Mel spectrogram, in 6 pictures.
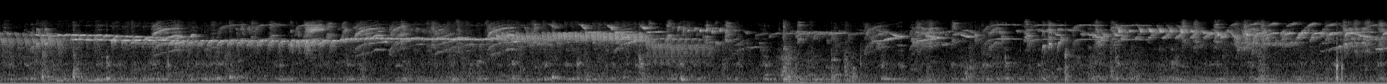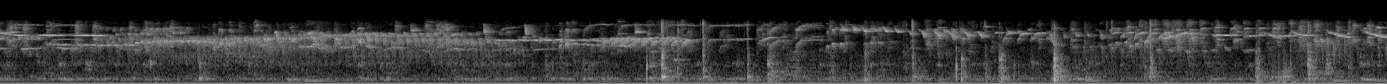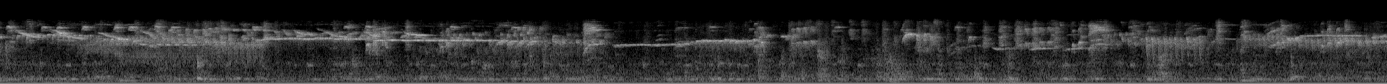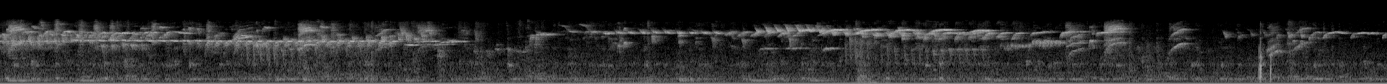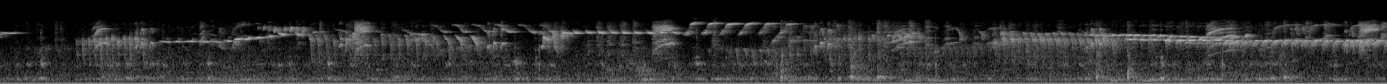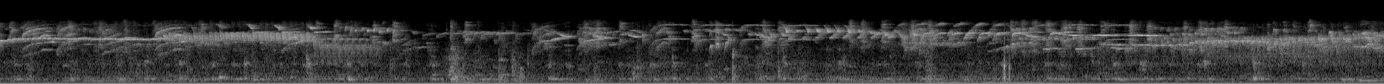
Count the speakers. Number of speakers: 0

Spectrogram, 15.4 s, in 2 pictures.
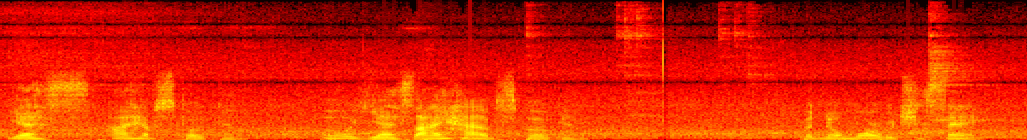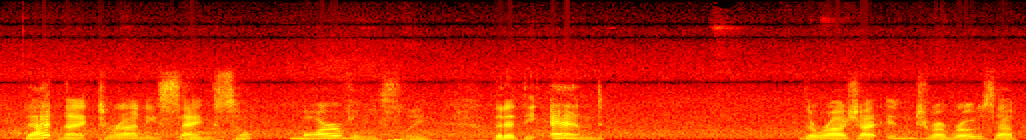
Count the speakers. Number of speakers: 1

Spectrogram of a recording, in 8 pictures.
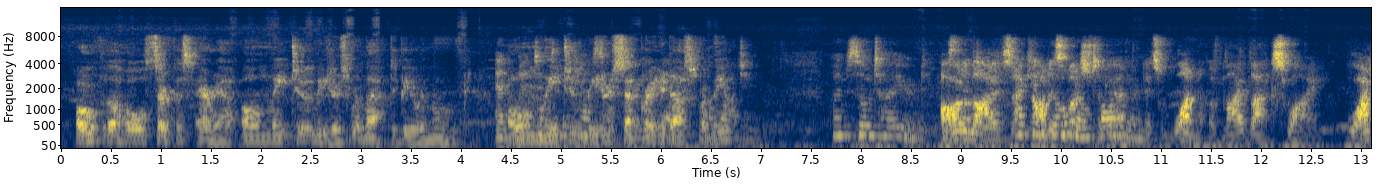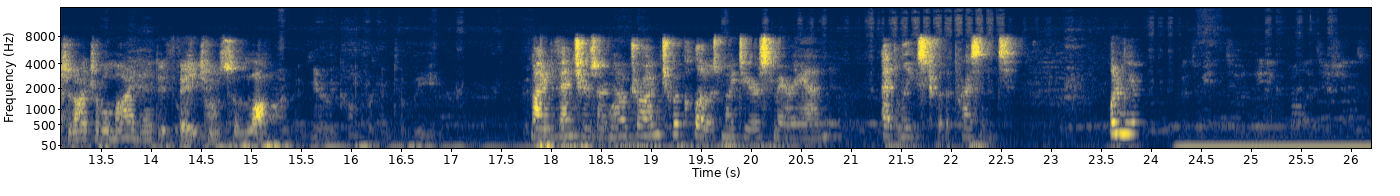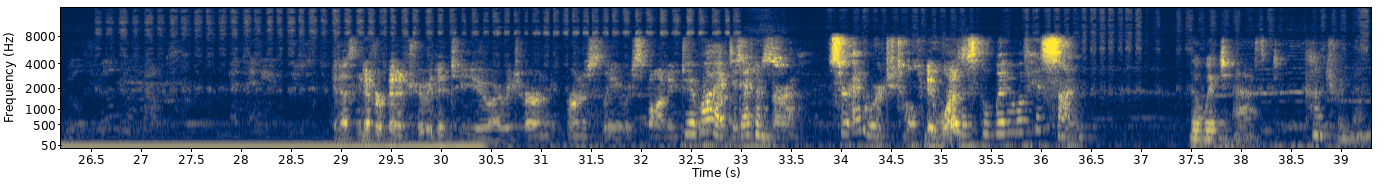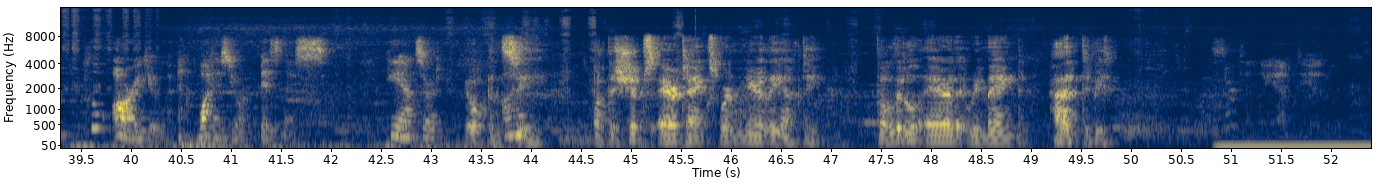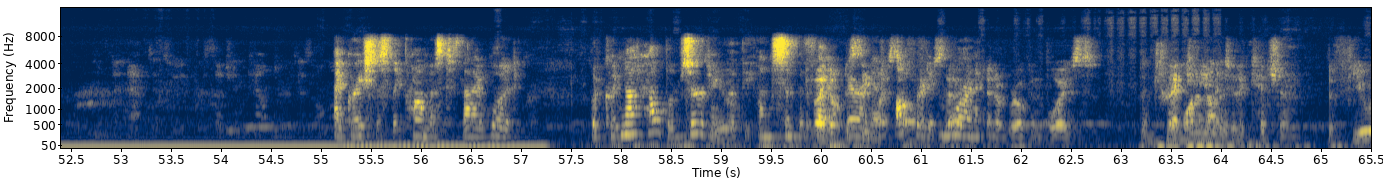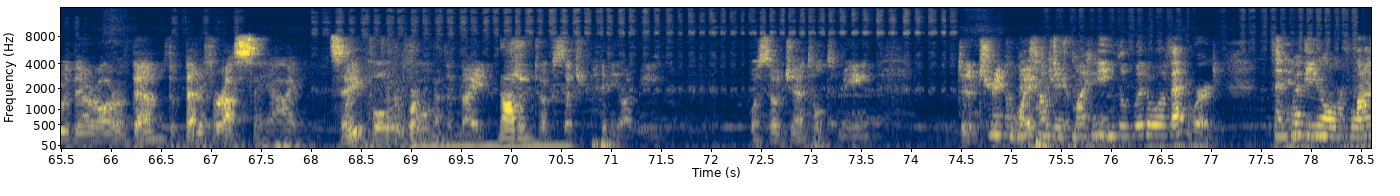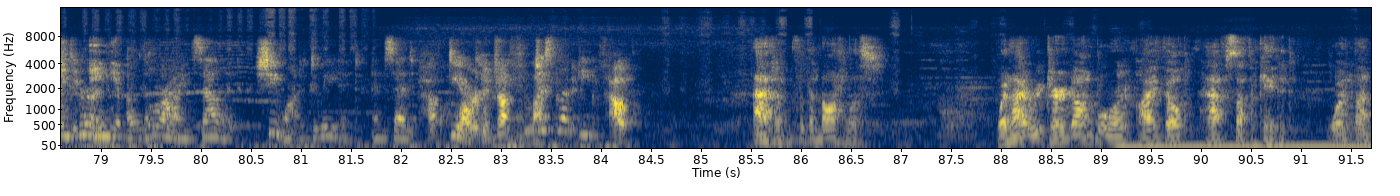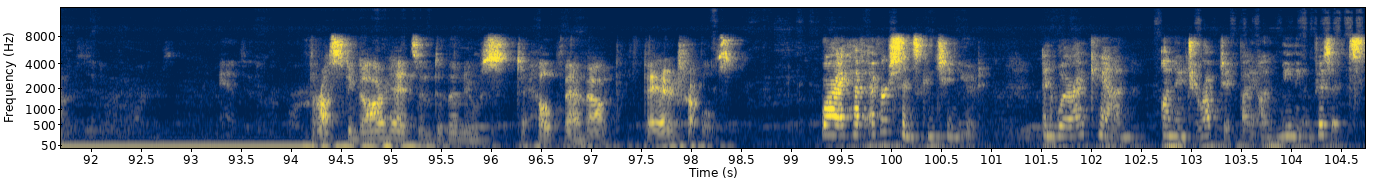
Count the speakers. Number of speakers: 7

